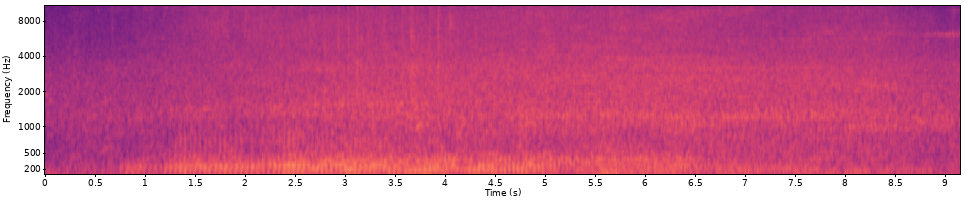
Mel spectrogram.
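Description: A motorbike engine drones loudly nearby.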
